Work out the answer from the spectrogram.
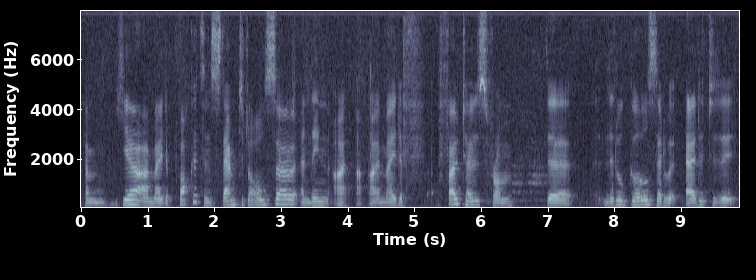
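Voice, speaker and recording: A South African woman in her sixties, a native Afrikaans speaker, gently explaining each detail of her craft journal. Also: low-pitched, unhurried, a little hiss or hum, rough recording. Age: 60s. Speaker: craft channel host. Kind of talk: crafting show-and-tell flip-through.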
